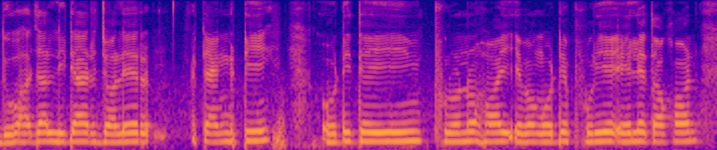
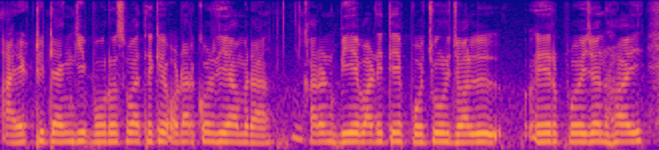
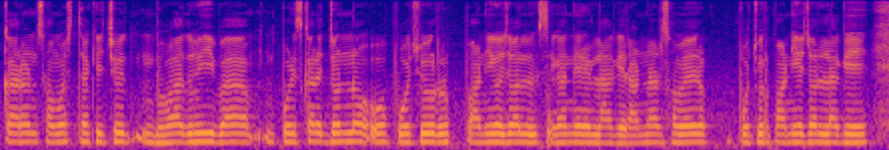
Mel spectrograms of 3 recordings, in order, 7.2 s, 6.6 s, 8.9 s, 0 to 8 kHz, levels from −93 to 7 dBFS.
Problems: none marked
